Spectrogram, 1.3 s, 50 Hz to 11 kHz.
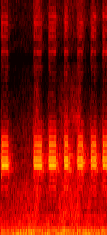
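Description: Horn of a Yamaha MT-15 V2.0 motorcycle sounding in a rapid series of about six short, loud, evenly spaced toots, close by with no talking.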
